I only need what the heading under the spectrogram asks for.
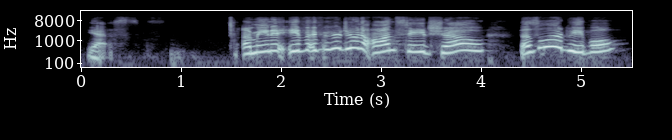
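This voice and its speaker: A woman chatting casually as a podcast host, animated and giggly, with some casual swearing. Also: very high voice, measured pace, dry recording. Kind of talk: casual chat.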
